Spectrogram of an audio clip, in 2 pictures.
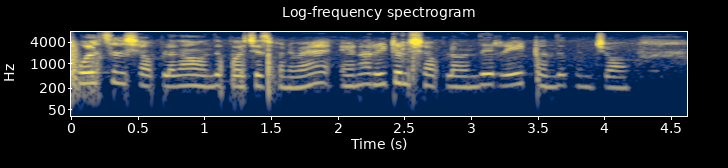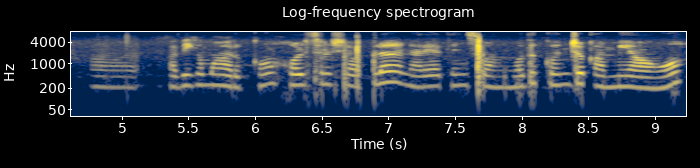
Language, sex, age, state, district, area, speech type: Tamil, female, 18-30, Tamil Nadu, Sivaganga, rural, spontaneous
